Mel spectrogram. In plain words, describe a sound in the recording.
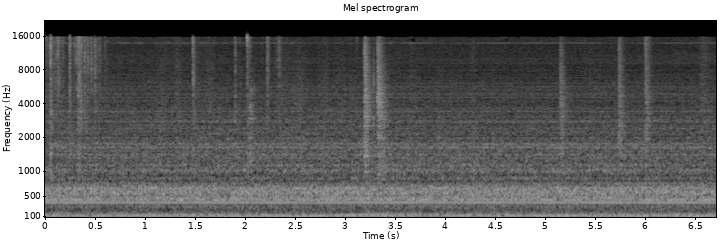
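A small parrot cracks seeds with its beak, with quick little clicks.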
